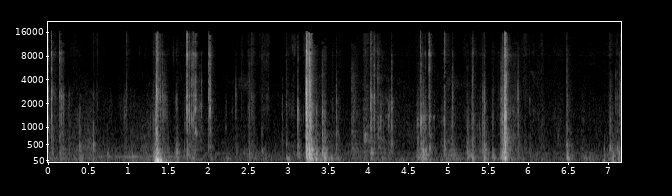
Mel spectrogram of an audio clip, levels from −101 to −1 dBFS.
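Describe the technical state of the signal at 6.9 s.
At 6.9 s the audio is intact, with no technical fault at that moment.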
